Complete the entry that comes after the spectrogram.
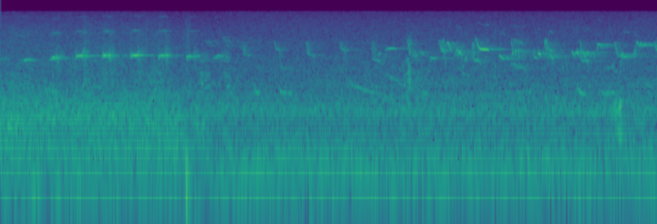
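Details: High squeaky peeps from a family of baby ducks following mother duck at Iffley Lock, River Thames, Oxford; rapid, closely spaced thin notes, some rising or falling, many overlapping, with one sharp knock and low background hum.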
